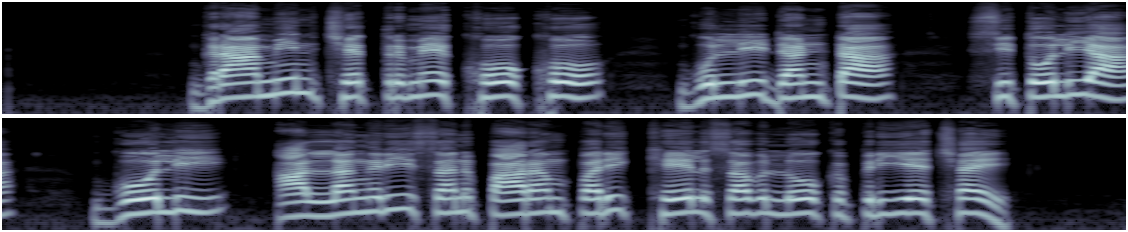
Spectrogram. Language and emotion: Maithili, neutral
